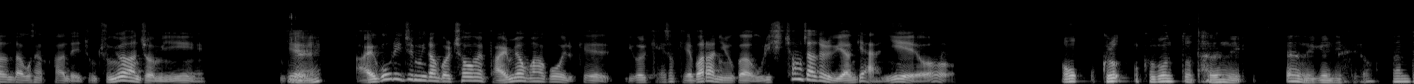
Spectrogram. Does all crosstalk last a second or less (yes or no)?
yes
